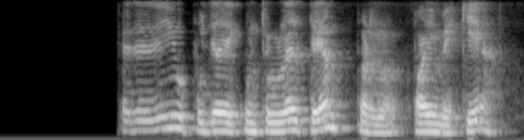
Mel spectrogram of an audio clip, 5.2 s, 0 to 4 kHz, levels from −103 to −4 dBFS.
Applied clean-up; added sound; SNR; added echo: none; none; none; none.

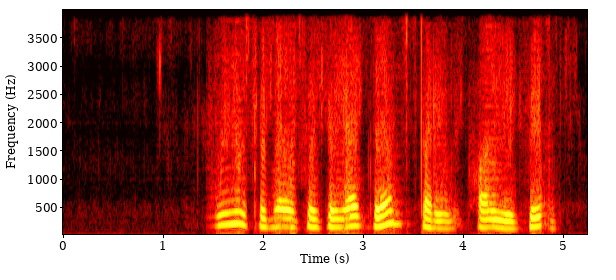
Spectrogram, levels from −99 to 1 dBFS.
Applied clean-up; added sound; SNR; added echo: neural separator model SepFormer WHAMR!.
